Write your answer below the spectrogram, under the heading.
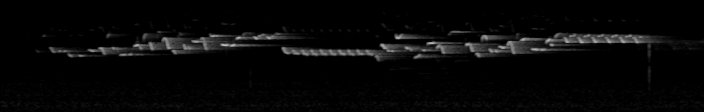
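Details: A Winter Wren singing at the edge of its territory very early in the morning gives a long, rapid six-second cascade of high tinkling trills and twitters; a Black-throated Blue Warbler and Swainson's Thrush are in the background.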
